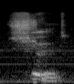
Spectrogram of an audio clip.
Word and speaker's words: should: Observe that in this word, we do not pronounce the letter L. It's silent.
